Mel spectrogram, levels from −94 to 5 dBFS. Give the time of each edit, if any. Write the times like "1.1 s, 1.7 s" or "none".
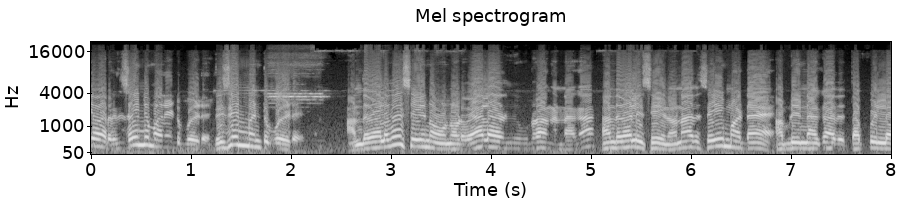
none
